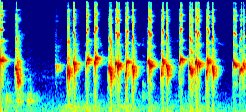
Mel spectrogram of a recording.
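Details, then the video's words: Sooty-headed bulbul (trucukan) song used as a lure so other birds sing back: lively whistled two- and three-note phrases, slurred and bubbly, repeated in quick bursts with short pauses, no other sounds. "KICAU SUARA trucukan gacor ropel panjang pancingan trucukan agar bunyi MENJADIKAN trucuk gacor NYAUT"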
